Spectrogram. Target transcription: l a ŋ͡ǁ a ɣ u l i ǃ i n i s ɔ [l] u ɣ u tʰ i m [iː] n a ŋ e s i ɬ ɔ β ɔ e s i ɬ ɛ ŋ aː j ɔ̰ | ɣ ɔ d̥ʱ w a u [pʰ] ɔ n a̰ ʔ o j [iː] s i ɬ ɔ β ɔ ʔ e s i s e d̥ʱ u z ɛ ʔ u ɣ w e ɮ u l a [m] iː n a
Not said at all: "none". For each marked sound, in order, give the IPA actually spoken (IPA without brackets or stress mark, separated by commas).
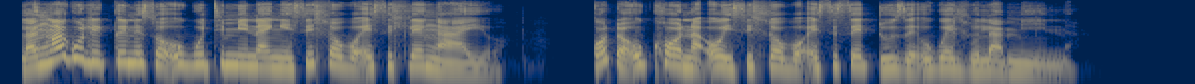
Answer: none, i, kʰ, i, m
